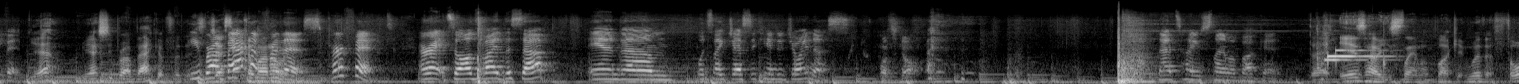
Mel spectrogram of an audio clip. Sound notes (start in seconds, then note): 11.1 bucket slams; 13.0 text chiming brightly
